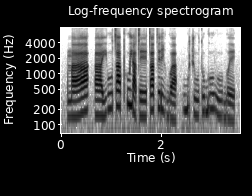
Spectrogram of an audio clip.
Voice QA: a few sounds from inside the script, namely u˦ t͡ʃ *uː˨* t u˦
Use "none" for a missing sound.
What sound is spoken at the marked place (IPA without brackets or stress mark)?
uː˨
